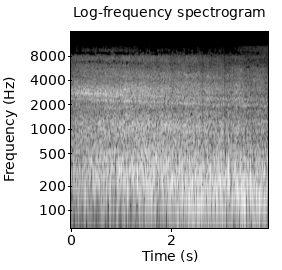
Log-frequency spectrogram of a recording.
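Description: A loud, steady roar of a cargo plane's engines in flight, a commercial cargo plane chartered by the World Food Programme and rigged for dropping food; a dense unbroken drone filling the space as if heard from inside the aircraft, with no voices.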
